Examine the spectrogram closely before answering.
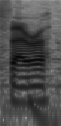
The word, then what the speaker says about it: Ferrer: I butchered his name last time, and I realised afterwards that it's just Ferrer. It's not very hard to pronounce, but there you go.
